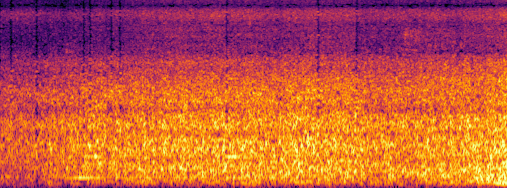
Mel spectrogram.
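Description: Ocean waves wash onto a beach in the video game Magical Witch Bell as a steady, full rush of surf that swells slightly, heard alone.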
